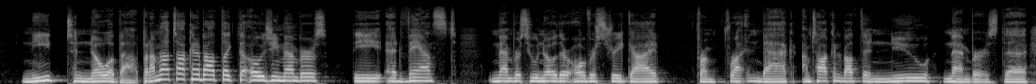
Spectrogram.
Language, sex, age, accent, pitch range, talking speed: English, male, 30-49, American, 120-150 Hz, 185 wpm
